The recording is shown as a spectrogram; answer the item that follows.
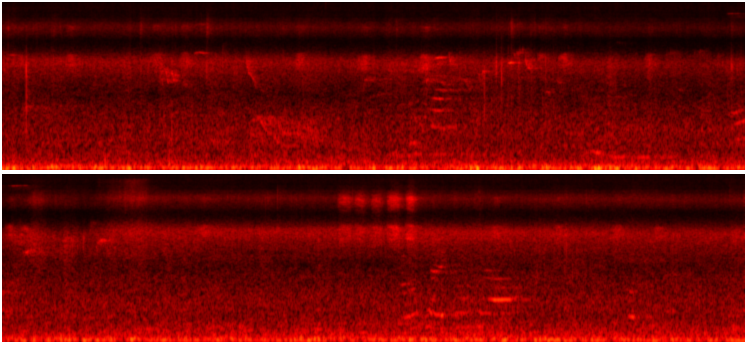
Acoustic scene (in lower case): park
